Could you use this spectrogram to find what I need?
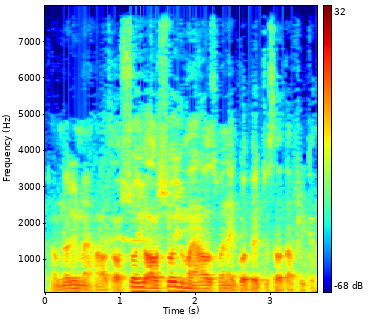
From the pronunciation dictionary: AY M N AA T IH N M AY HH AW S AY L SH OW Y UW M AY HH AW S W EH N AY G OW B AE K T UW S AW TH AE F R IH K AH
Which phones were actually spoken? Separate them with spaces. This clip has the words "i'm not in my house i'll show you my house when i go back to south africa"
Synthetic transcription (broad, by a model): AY M N AA T IH N M AY HH AW S AY L SH OW Y UW M AY HH AW S W EH N AY G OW B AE K T UW S AW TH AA F R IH K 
